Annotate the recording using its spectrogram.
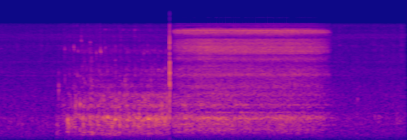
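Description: Scuba diver breathing through a regulator underwater: a crackling, bubbling exhalation starting about a second in, then a click and a steady hiss of inhalation through the demand valve for about two and a half seconds that stops sharply.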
